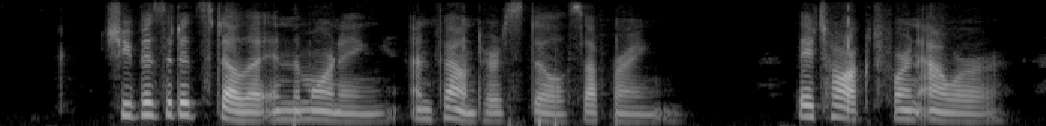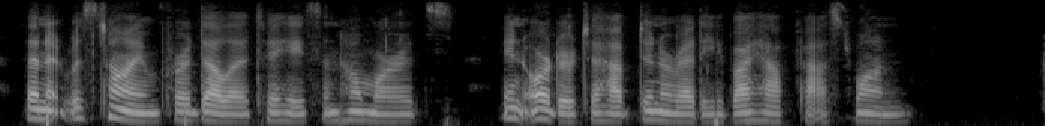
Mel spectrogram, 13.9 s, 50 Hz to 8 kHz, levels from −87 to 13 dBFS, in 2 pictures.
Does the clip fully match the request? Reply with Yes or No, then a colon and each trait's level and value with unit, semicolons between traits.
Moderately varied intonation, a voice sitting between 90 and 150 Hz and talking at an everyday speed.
Yes: average, 3.2 semitones; medium, 140 Hz; average, 150 wpm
